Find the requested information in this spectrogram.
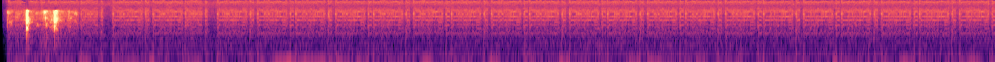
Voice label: Tempe Police, scanner audio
